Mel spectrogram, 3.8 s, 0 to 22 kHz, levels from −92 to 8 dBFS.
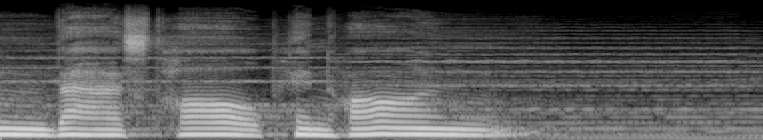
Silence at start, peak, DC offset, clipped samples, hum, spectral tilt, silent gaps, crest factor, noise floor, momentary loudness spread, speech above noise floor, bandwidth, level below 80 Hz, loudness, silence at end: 0 s; 0 dBFS; under 0.1%; under 0.1%; none; -6 dB/octave; none; 14 dB; -33 dBFS; 22 LU; 21 dB; 14.5 kHz; -46 dBFS; -13 LUFS; 0 s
